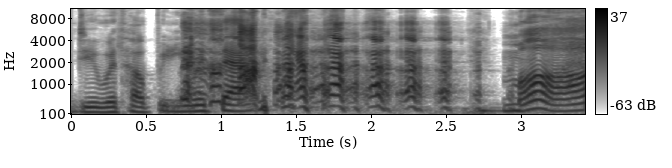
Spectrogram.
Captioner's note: laughing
